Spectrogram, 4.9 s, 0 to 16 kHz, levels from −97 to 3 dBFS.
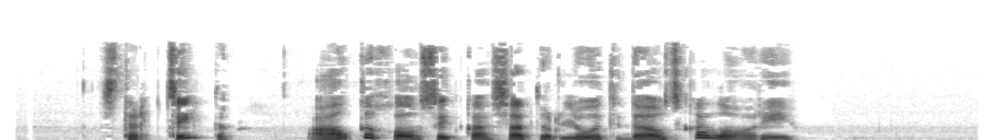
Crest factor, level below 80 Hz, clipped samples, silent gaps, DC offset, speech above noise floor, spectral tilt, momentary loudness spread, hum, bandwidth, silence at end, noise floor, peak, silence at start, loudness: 20 dB; -72 dBFS; under 0.1%; none; under 0.1%; 52 dB; -4 dB/octave; 13 LU; none; 11.5 kHz; 1 s; -73 dBFS; -2 dBFS; 0.5 s; -22 LUFS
